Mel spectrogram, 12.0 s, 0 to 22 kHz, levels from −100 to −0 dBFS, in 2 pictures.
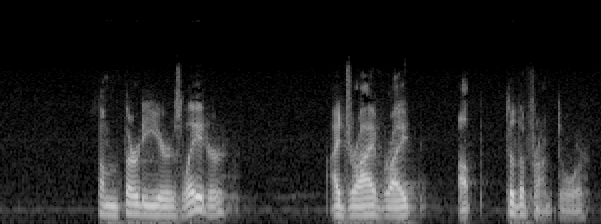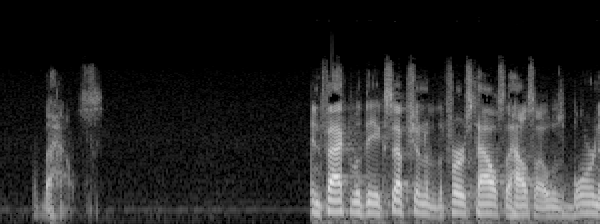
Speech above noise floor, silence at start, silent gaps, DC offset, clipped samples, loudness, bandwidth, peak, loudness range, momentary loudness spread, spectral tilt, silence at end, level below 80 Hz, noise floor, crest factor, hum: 51 dB; 1 s; none; under 0.1%; under 0.1%; -24 LUFS; 8 kHz; 0 dBFS; 17 LU; 16 LU; -6.5 dB/octave; 0 s; -64 dBFS; -74 dBFS; 26 dB; none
